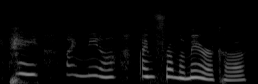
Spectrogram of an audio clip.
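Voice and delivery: high-pitched mock newcomer introduction; perky newcomer. Nina introducing herself in Joy's spot, mock perky. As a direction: lift it high, like a hammed-up new girl.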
